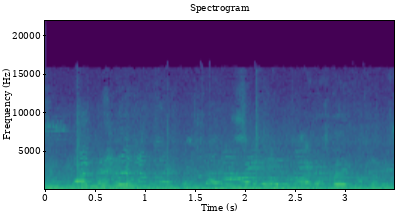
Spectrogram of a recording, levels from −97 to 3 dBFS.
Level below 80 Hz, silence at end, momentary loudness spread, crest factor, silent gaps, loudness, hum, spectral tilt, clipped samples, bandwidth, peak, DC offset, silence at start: -38 dBFS; 0 s; 4 LU; 14 dB; none; -33 LUFS; none; -5.5 dB/octave; under 0.1%; 16 kHz; -16 dBFS; under 0.1%; 0 s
